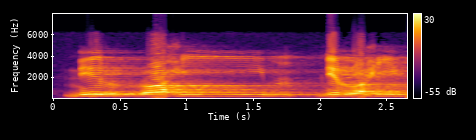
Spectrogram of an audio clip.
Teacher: الرحیم میں بھی را موٹی ہوگی، وہ اس لیے کہ اس را پر زبر ہے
